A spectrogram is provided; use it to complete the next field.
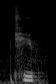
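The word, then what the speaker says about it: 집: gampang ya yang pertama contohnya cip ini bukan dibaca Jip ya teman-teman ya tapi dibacanya Cip Cip Cip ini dibacanya itu kalau dia di akhir konsonan itu dibacanya P nah lanjut kita kasih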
